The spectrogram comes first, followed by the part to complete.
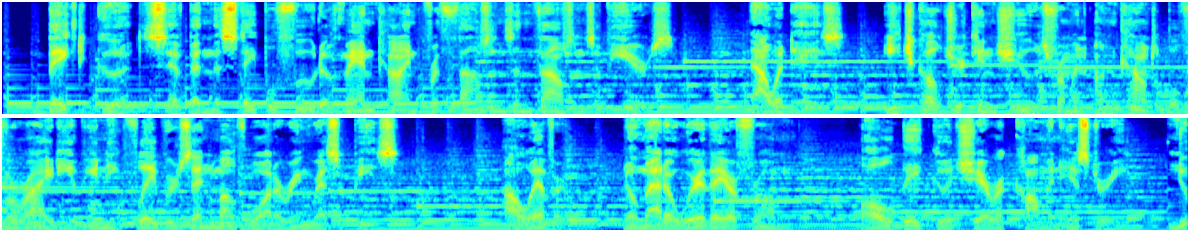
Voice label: Corporate Infomercial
